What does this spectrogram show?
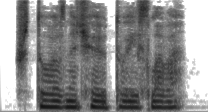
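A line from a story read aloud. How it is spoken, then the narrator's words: Asked quietly. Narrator (Russian): тихо спросил он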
